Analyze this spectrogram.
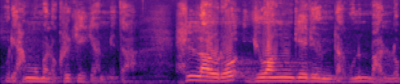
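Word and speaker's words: εὐαγγέλιον: 헬라어로 유앙게리온이라고는 말로 발음을 하는데 이 말은 좋은 소식, 영어로 good news죠.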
